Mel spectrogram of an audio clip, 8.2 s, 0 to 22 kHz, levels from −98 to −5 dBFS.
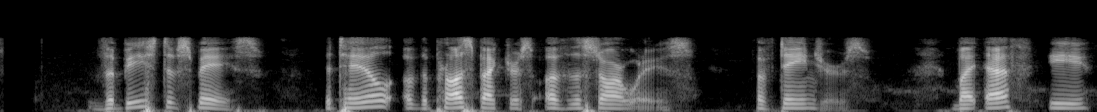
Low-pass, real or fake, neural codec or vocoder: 5.4 kHz; fake; codec, 24 kHz, 0.9 kbps, WavTokenizer, medium speech release version 2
